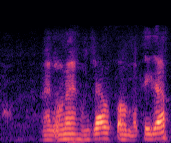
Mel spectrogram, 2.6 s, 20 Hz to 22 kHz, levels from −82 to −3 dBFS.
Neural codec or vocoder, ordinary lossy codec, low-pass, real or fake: codec, 24 kHz, 1 kbps, SNAC; AAC, 48 kbps; 10.8 kHz; fake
